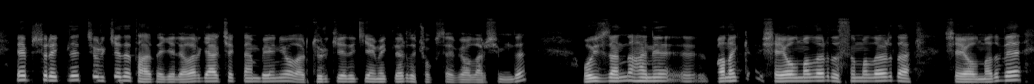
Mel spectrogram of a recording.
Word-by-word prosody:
Hep 205 -1 +2
sürekli 195 0 +1
Türkiye'de 180 0 -1
tatile 125 -5 0
geliyorlar 120 +3 +1
gerçekten 145 0 0
beğeniyorlar. 145 -4 -1
Türkiye'deki 135 +1 -3
yemekleri 130 +1 -2
de 135 - -1
çok 115 -3 -12
seviyorlar 110 -2 -4
şimdi 115 +2 -4 0.6
o 140 +2 +6
yüzden 155 +2 +2
de, - - +1
hani, 165 -1 +2
eee, 150 -3 -4 0.2
bana 155 +3 +4
k 165 - -26 0.2
şey 145 0 +3
olmaları 160 +3 +3
da - - 0
ısınmaları 155 +4 0
da 150 -4 +3 0.3
şey 125 -2 +2
olmadı 120 +6 +1
ve, 200 +2 +5
150 Hz, 160 wpm, -28 LUFS, 130-165 Hz, 0.6 s, o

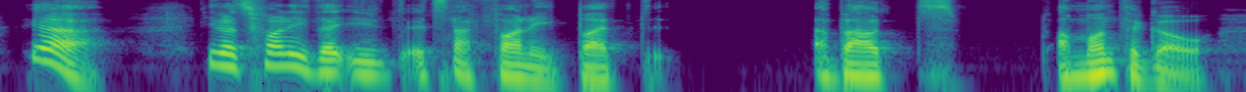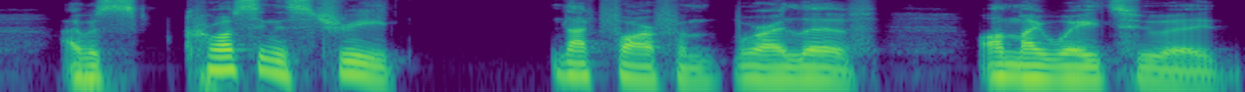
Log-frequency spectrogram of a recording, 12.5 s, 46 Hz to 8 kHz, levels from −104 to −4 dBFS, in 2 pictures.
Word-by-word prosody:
Yeah. - - +5 0.5
You 220 - -3
know, 200 - +6
it’s 185 -1 +1
funny 200 -3 +3
that 140 -1 +3
you 120 -3 -3
it’s 110 0 -4
not 105 - -1
funny, 105 -7 +2
but 90 -2 0 0.8
about 110 0 +3 0.8
a 100 - +2
month 120 +4 +4
ago, 90 -5 +1 0.7
I - - 0
was 100 -1 0 0.4
crossing 165 -1 +2
the 130 - 0
street 115 - -1 0.8
not 115 -2 -1
far 100 -4 +1
from 85 -2 -10
where 100 -2 +1
I 95 - +2
live 95 -3 -1 0.7
on 110 - +3
my 105 -1 +4
way 95 -1 +3 0.2
to 95 - -7 0.2
a 70 -2 -7
110 Hz, 150 wpm, -26 LUFS, 95-125 Hz, 0.8 s, know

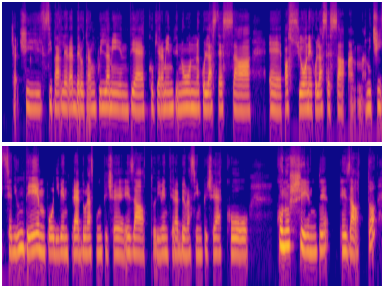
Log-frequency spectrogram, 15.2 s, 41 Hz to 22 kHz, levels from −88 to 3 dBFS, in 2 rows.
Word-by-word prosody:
cioè - - -11
ci 185 -2 -6
si 215 +2 -5
parlerebbero 195 -1 -1
tranquillamente, 190 -1 -3
ecco, 180 +2 -8
chiaramente 190 +1 -3
non 195 +1 -1
con 190 - 0
la 185 0 +3
stessa, 180 -2 +1 0.3
ehm, 175 -2 -3
passione, 185 -1 0
con 180 - -4
la 180 - +1
stessa 185 -2 -1
am - - -6 0.2
amicizia 195 +1 -2
di 190 0 -2
un 225 +2 +3
tempo. 195 -1 +5
Diventerebbe 185 +1 +1
una 185 0 +2
semplice 180 -1 -3
esatto, 180 -2 +1
diventerebbe 180 0 -3
una 175 0 -4
semplice, 180 +1 -5
ecco, 180 -1 -1 0.5
conoscente. 220 -5 +5 0.2
Esatto. 200 - +1
185 Hz, 120 wpm, -24 LUFS, 180-195 Hz, 0.5 s, tempo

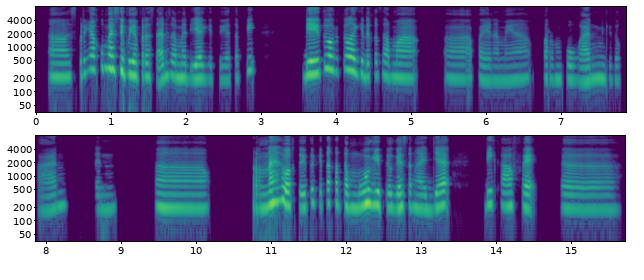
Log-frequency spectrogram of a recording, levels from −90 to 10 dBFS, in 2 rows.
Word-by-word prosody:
eee, 215 -1 -4
sebenarnya 255 +8 -2
aku 350 +2 -9
masih 310 -4 +6
punya 240 -1 +4
perasaan 220 -2 -4
sama 215 -2 -3
dia, 200 0 -1
gitu 195 -1 -17
ya, 190 0 -13
tapi, 285 +9 -10 0.6
dia 240 +2 +8
itu 300 - -12
waktu 305 -4 +6
itu 320 - -3
lagi 275 -5 +5
deket 230 +2 -8
sama, 210 -2 -4 0.4
eee, 200 -1 -11
apa - - -38
ya 185 - -10
namanya, 185 +1 -13 0.3
perempuan, 195 0 -8
gitu 185 -1 -18
kan. 195 +5 -11 0.3
Dan, 185 +2 -14 0.5
eee, 195 -1 -4 0.7
pernah 200 +5 +5 0.2
waktu 200 -2 +1
itu 255 - -3
kita 240 +2 -1
ketemu 210 -2 -1 0.2
gitu, 210 - -13
nggak 195 +1 +2
sengaja, 195 0 -2 0.6
di 230 +2 -2
cafe. 210 -3 -1 0.3
Eee, 185 -1 -8
205 Hz, 145 wpm, -22 LUFS, 195-225 Hz, 0.7 s, dia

